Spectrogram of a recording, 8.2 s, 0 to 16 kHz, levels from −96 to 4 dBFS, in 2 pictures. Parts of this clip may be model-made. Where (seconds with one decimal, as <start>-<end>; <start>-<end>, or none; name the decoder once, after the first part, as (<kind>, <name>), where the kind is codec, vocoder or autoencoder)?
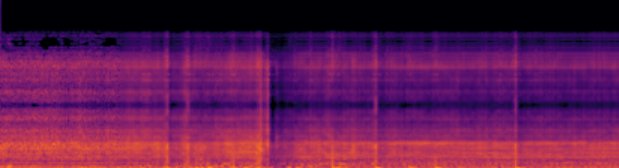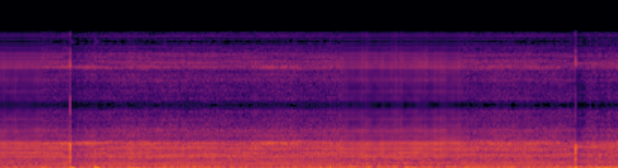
0.8-4.4 (vocoder, Vocos); 6.4-7.2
